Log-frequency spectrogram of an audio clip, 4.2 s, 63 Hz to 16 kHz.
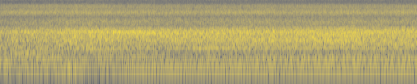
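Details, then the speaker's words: Rebuilt Rochester Quadrajet carburetor tested on a running carbureted V8, mixture set at 12 parts: steady, even engine note with no misses, knocks or surging, running clean and healthy. "here's your carburetor it's all rebuilt and it runs perfect and I'm going to start it up before I sneeze"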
